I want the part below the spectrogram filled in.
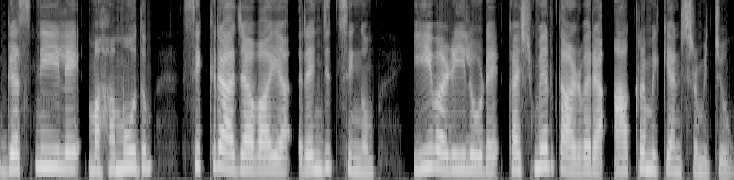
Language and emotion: Malayalam, neutral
